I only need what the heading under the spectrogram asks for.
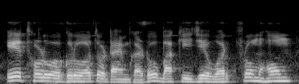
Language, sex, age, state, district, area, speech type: Gujarati, male, 30-45, Gujarat, Rajkot, urban, spontaneous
